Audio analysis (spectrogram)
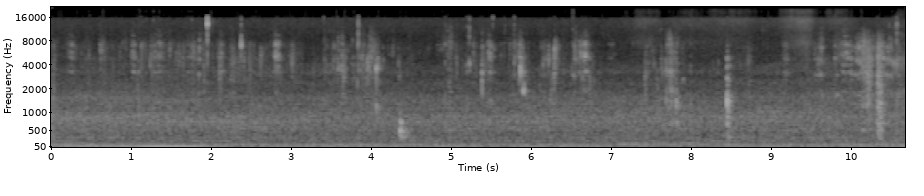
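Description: Thick banana fritter batter, pazhampori style, is stirred with water in a bowl, giving soft, wet squishing and a few faint clicks over a steady low background hum.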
